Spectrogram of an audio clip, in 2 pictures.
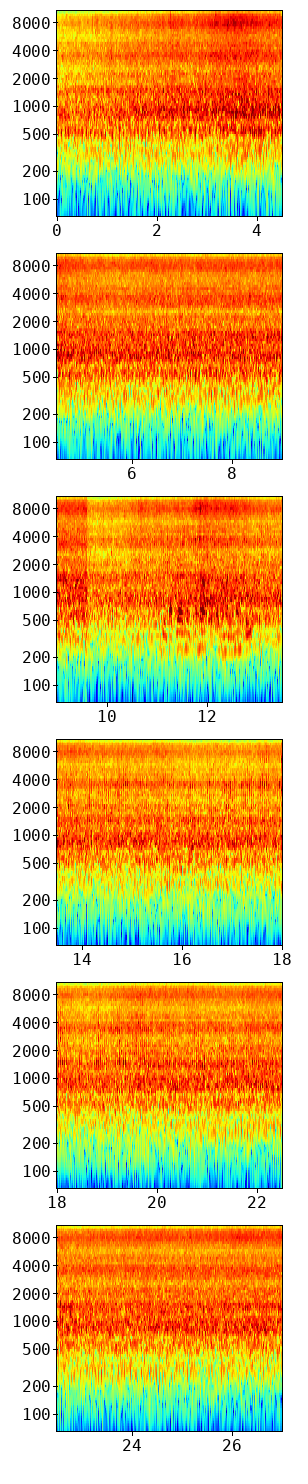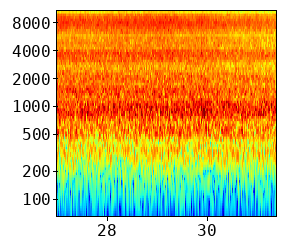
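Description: Steady rush of breaking surf and sea. A brief distant voice is heard around eleven to twelve seconds in.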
